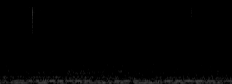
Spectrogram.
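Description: Near silence: faint, scattered crackles as beard hair is burned off by a high-power blue laser, over a faint low hum.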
